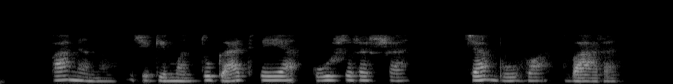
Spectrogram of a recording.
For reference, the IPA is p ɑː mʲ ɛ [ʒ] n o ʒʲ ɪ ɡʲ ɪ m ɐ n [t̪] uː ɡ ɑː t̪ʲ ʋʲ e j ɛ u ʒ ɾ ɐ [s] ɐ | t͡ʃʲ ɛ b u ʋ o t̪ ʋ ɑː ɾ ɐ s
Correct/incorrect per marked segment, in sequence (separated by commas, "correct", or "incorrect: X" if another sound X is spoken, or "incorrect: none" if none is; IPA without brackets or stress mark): incorrect: none, correct, incorrect: ʃ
